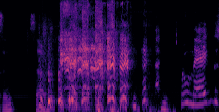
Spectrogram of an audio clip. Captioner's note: laughing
